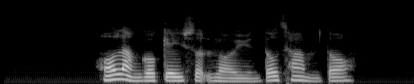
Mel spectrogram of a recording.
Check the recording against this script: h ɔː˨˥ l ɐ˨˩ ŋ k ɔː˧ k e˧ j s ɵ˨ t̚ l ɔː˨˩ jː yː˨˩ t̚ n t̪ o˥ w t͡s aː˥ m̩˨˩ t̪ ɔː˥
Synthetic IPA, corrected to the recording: h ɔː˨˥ l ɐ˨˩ ŋ k ɔː˧ k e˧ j s ɵ˨ t̚ l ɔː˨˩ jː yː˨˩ n t̪ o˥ w t͡sʰ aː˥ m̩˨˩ t̪ ɔː˥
